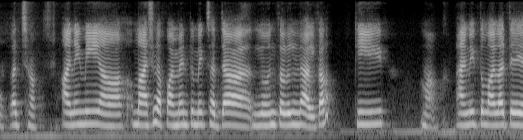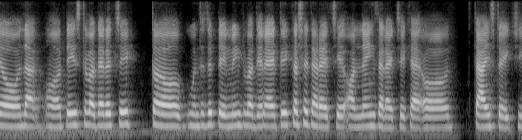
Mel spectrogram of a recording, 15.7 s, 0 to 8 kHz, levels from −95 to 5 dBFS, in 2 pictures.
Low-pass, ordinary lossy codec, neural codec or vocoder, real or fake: none; none; codec, 16 kHz, 0.5 kbps, FunCodec, trained on LibriTTS, 25 frames a second; fake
